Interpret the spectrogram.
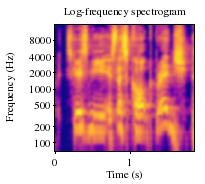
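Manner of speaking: high-pitched polite inquiry; lost visitor. Acted. Lost visitor pulls up to ask a local, high-pitched inquiry.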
